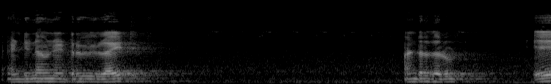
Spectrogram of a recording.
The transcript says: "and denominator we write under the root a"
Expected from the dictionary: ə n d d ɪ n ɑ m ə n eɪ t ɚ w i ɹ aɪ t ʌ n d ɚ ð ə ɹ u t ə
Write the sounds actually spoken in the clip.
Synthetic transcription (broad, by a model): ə n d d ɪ n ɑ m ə n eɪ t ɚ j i l aɪ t ʌ n d ɚ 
